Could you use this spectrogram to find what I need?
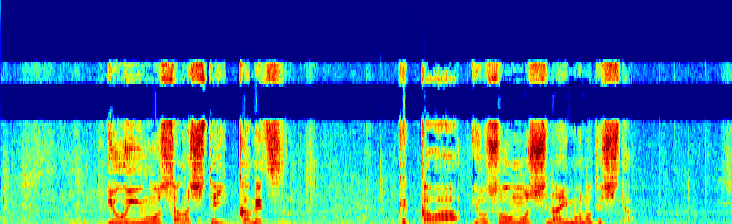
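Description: A young boy speaks quietly and close by.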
